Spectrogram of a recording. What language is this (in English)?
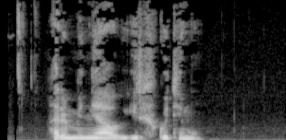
Mongolian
